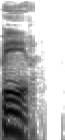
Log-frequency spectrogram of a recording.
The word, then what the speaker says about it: Pierre: alquilé un coche para conducir hasta la ciudad capital de Pierre, o Pierre, como la pronuncian allí.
